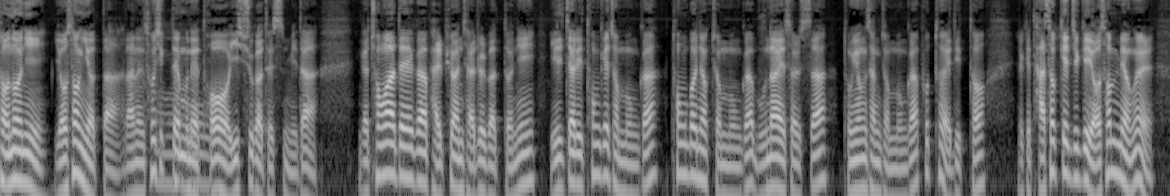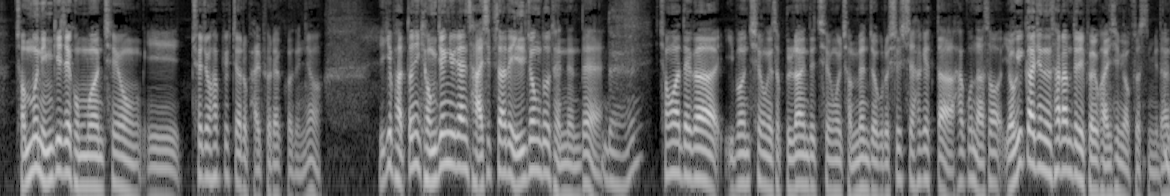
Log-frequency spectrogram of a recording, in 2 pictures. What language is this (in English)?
Korean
